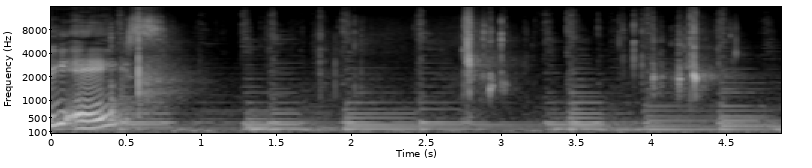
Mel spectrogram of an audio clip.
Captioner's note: eggs cracking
